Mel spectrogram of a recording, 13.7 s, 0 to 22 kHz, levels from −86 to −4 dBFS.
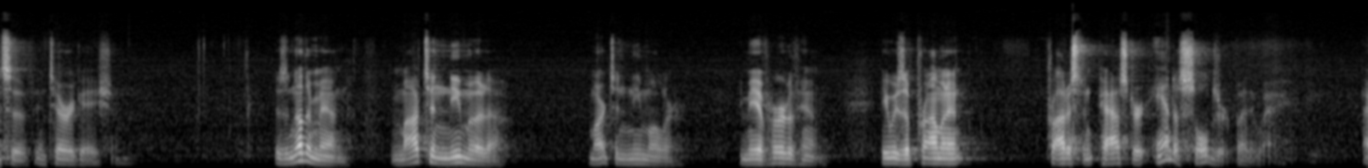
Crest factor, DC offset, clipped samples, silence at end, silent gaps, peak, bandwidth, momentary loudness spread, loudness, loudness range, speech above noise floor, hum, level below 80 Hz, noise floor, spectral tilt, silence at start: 28 dB; under 0.1%; under 0.1%; 0 s; none; -4 dBFS; 20 kHz; 23 LU; -28 LUFS; 9 LU; 32 dB; none; -88 dBFS; -62 dBFS; -0.5 dB/octave; 0 s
